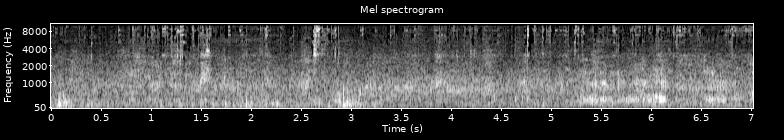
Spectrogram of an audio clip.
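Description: Great Danes and an Irish Wolfhound playing rough: paws thudding and scuffling on grass as they rear up and chase, with a short low sound from one of the dogs about three seconds in.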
